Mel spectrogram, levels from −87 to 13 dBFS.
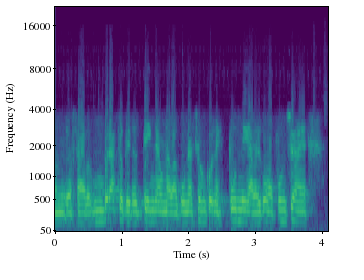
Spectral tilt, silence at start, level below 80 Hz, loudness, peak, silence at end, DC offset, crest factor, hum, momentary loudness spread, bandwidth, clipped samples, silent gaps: -7 dB/octave; 0 s; -56 dBFS; -20 LUFS; -10 dBFS; 0.1 s; under 0.1%; 10 dB; none; 2 LU; 8.8 kHz; under 0.1%; none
